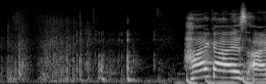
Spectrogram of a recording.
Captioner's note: Millie laughs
